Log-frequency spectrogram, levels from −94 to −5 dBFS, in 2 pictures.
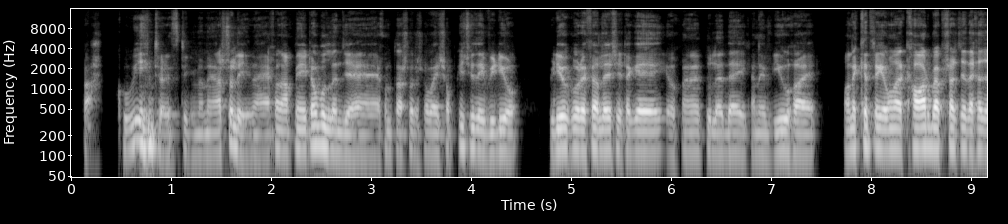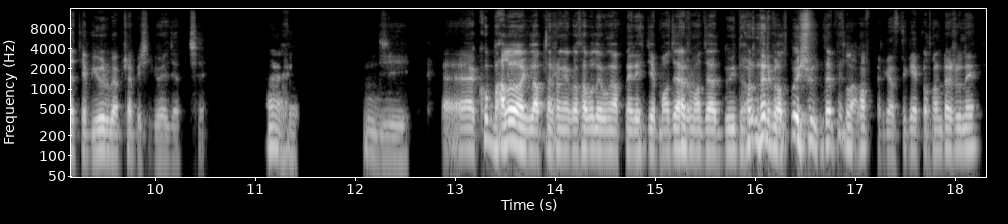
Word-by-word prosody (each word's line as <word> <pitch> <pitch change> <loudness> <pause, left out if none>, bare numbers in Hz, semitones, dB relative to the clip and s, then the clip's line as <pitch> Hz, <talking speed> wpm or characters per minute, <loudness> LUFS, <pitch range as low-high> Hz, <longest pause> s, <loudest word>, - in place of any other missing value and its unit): বাহ! - - -9 0.2
খুবই 135 +8 -4
ইন্টারেস্টিং 105 +3 -7
মানে 110 +1 -9
আসলেই। 100 - -2 0.2
এখন 125 - -4
আপনি 115 +2 -6
এটাও 145 +4 +1
বললেন 120 -4 +1
যে 110 - 0
হ্যাঁ, 100 -1 -7
এখন 115 - -12
তো - - -12
আসলে - - -8
সবাই 110 -1 -3
সবকিছুতেই 130 -4 -4
ভিডিও 115 0 0 0.4
ভিডিও 125 +3 +4
করে 125 -1 +5
ফেলে। 125 - +4
সেটাকে 115 0 +1 0.3
ওখানে 115 -1 -9
তুলে 115 -2 -4
দেয়, 110 0 -1
এখানে 110 +1 -10
ভিউ 115 +2 -1
হয়। 105 -1 +1 0.4
অনেক 125 +1 0
ক্ষেত্রে - - +2
ওনার 130 -1 +4
খাওয়ার 135 0 +8
ব্যবসার 130 0 +4
চেয়ে 130 -2 +1
দেখা 125 +1 +1
যাচ্ছে 115 0 -6
ভিউ 115 +2 -2
এর - - -4
ব্যবসা - - -4
বেশি 105 - -16
হয়ে 95 -1 -12
যাচ্ছে। - - -16 0.7
হ্যাঁ? - - -6 1.0
জ্বী। 95 -1 -12 0.5
এ - - -5 0.3
খুব 180 - -1
ভালো 140 +4 +9
লাগলো 125 -2 +5
আপনার 120 - -4
সঙ্গে 125 -2 -1
কথা - - +1
বলে 125 0 +1
এবং 120 - -2
আপনার 120 +1 -4
এই - - -13
যে - - +2
মজার, 130 +2 +3
মজার 120 0 +1
২ 125 - -1
ধরনের 175 +4 +3
গল্পই 380 - +4
শুনতে 160 -2 0
পেলাম - - -5
আপনার 135 -4 -21
কাছ 110 - -6
থেকে। 125 - -7
প্রথমটা 125 +1 -4
শুনে 130 +1 -2
120 Hz, 220 wpm, -22 LUFS, 115-130 Hz, 1.0 s, ভালো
